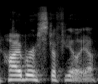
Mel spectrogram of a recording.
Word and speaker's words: hybristophilia: to you guys hilia okay that's how they say it online hybristophilia okay the final element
